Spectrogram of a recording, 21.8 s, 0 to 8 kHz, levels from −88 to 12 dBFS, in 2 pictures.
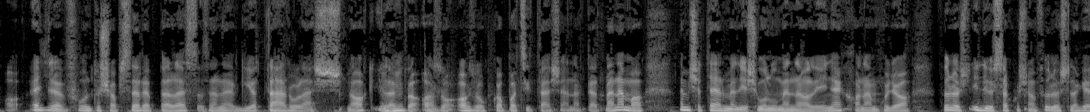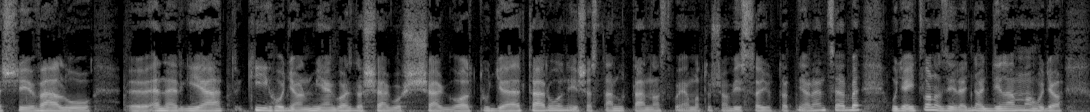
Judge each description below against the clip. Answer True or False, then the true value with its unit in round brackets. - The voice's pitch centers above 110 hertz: True (120 Hz)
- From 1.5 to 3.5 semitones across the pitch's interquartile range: True (2.7 semitones)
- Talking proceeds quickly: False (145 wpm)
